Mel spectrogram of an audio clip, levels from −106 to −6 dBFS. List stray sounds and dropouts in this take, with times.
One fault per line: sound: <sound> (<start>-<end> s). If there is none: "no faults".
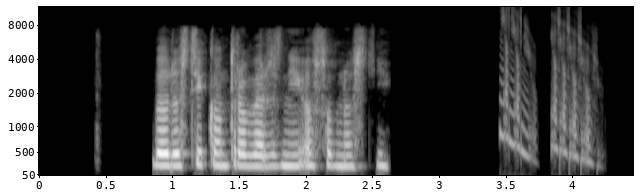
sound: chirp (3.5-4.3 s)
